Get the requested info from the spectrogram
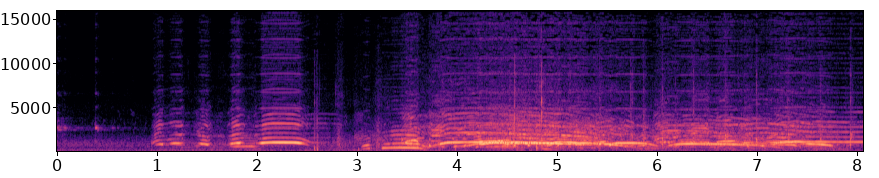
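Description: A softball bat strikes the ball with a short sharp ping, putting it in play. About a second later many high-pitched voices break into overlapping yells and cheers, loudest around the middle.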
